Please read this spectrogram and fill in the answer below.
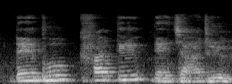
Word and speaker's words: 네부카드네자르: 네부카드네자르 이렇게 불러요. 쉽게 얘기하면 똑같은 단어인데 발음하는 음력 체계가 다른 거예요.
